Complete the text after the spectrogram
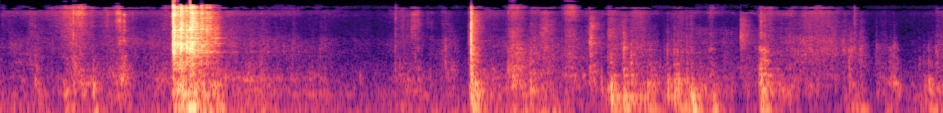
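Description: Plastic crinkles and rustles as hands handle a thin sheet.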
